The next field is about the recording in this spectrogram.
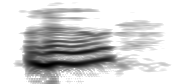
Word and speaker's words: Lu: So in both Mandarin and Cantonese, Lu,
